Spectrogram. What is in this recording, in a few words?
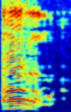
pain; svencoop; azuresheep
